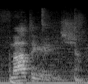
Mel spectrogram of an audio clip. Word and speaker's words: mortgage: Mortgage. Yes. Ooh, ho, ho, ho. No. Mortgage. Ah, mortgage. Mortgage. Mortgage. Mortgage. Mortgage. Mortgage. 最後 G-A-G-E やもん。なんで読み方が G-I-J みたいな。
